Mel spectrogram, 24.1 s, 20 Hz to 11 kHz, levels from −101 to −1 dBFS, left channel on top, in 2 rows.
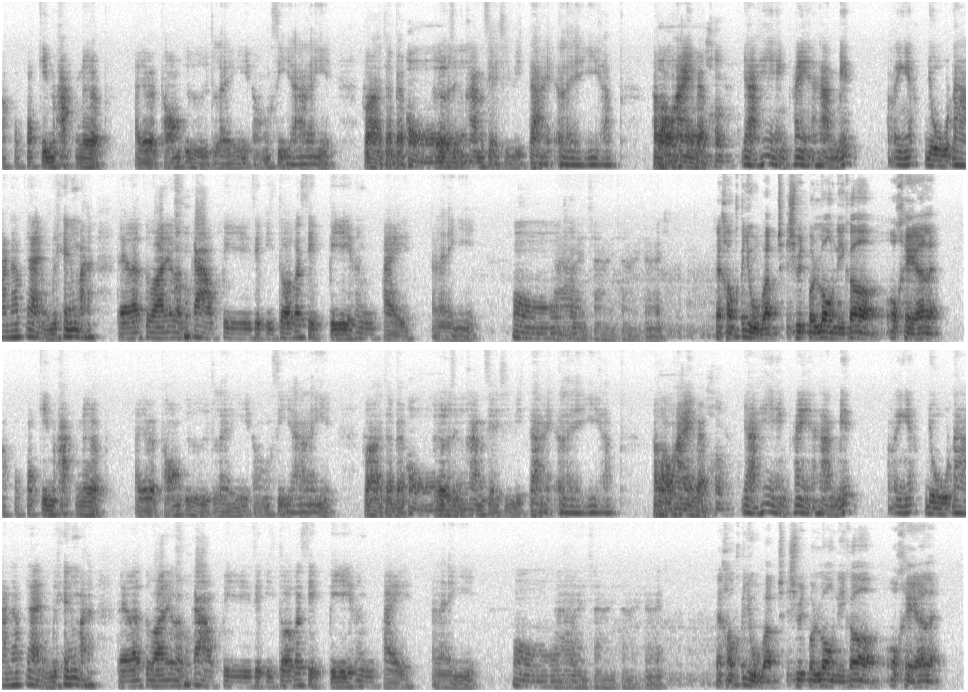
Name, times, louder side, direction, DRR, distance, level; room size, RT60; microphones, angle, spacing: voice 1, 0.0-1.3 1.7-4.1 4.5-5.1 5.4-7.7 8.1-8.9 9.2-10.7 11.1-17.2 17.4-18.0 18.9-20.3 21.1-21.3, left 2 dB, 20° left, 0.8 m, -34 dB
voice 2, 5.1-5.8 8.2-9.0 18.4-19.4 20.4-20.6 20.9-23.8, left 4 dB, 65° left, 0.5 m, -31 dB
3.0 x 2.4 x 4.1 m
head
